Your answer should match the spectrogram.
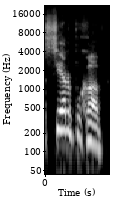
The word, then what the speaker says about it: Serpukhov: Unfortunately, the way it's written in English is not the way it's pronounced. But anyways, go to that. American Villages in Russia, Serpukhov.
